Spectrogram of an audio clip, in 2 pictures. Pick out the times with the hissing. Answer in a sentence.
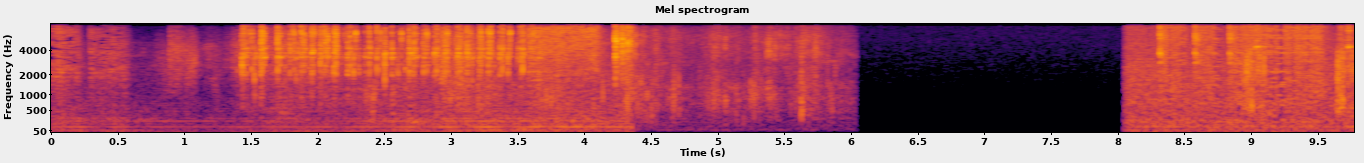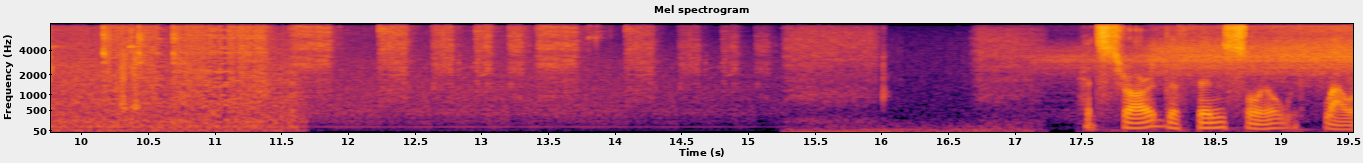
The hissing can be heard from 0.0 to 4.4 s and from 8.1 to 19.4 s.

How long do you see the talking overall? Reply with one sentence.
You can hear the talking for 2 seconds altogether.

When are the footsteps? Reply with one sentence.
You can hear the footsteps from 2.4 to 6.0 s.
